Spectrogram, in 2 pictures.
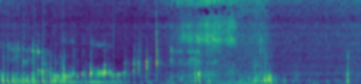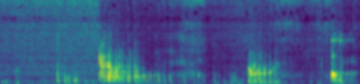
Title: stomach growling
